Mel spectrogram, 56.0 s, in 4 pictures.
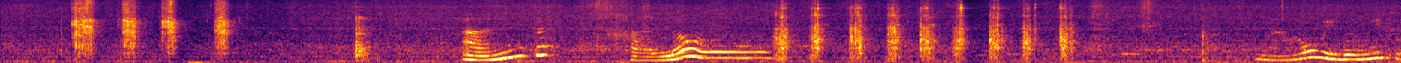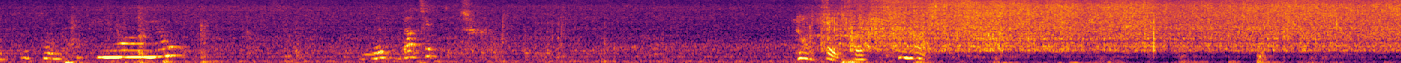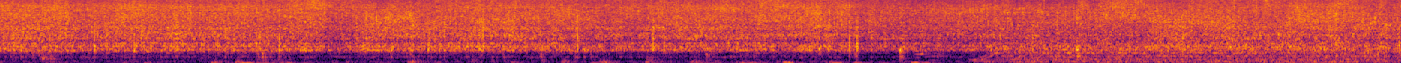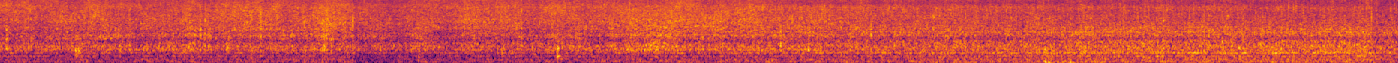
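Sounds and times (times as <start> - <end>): vegetables sizzling in hot oil: 0.0 - 56.0.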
